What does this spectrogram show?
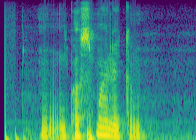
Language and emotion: Russian, neutral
